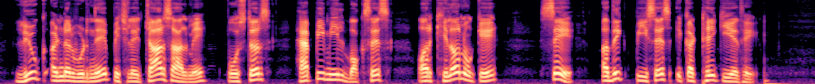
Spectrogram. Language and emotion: Hindi, neutral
